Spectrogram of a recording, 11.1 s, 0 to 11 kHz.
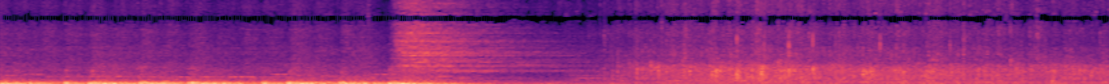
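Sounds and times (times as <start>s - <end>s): crowd applauding: 5.7s - 11.0s.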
